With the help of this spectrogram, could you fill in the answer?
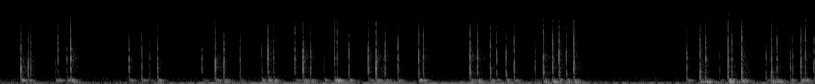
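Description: Fingertips and long nails tap the side edges and glass screen of a silver Apple iPad lying flat, with an aluminum frame. A quick, irregular run of short, dry clicks and soft thunks with a low body, each dying away almost instantly. There is a brief lull near the six-second mark before the tapping resumes.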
